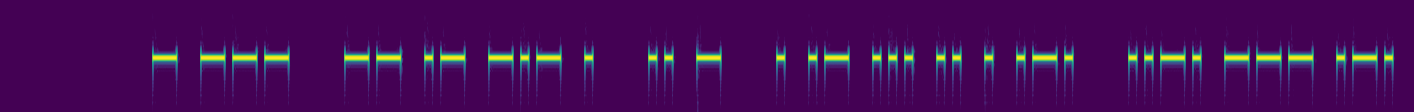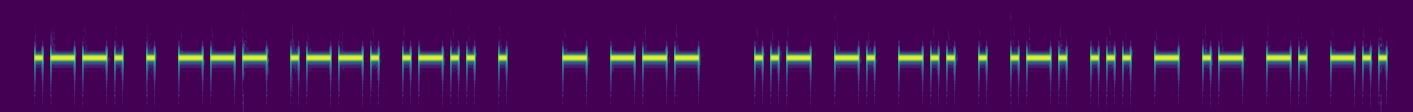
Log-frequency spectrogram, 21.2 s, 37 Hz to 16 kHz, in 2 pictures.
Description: Morse code, heard as a keyed tone, about 20 wpm, 700 Hz. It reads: TO MAKE IT EASIER FOR PEOPLE TO UNDERSTAND
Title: Sentences with 7-Word Phrases - 20wpm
